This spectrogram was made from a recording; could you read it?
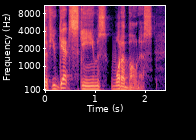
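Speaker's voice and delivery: ordinary talk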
